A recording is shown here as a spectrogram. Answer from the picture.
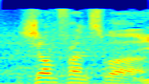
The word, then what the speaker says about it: Jean-François: Jean-François. – Oh, I could have told you that because it's French. – Oh, I was trying to be Jean-François. – Jean-François. – Yes, perfect.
